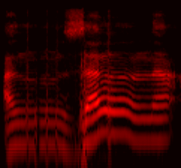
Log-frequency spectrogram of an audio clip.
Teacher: Di sini anzalna nunnya sukun. Anzalna dibaca samar-samar sebanyak 2 harokat atau kita kenal hukum bacaannya adalah ikhfa hakiki.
